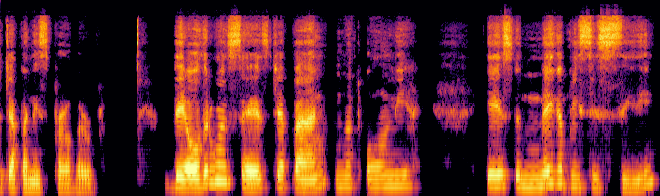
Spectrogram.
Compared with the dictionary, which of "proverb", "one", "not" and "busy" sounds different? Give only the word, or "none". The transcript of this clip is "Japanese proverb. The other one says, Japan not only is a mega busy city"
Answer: busy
